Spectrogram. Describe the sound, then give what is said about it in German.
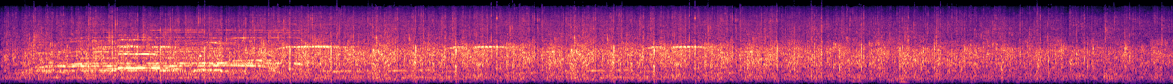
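Sustained audience applause for the participating singers and musicians at the Hengis-Zentrum, a dense, steady wash of clapping hands that holds at an even, fairly loud level for about twelve seconds, with faint whistles or cheers rising briefly early on. “Einen kräftigen Applaus für die mitwirkenden Sänger und Musikanten, bitte.”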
